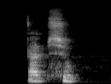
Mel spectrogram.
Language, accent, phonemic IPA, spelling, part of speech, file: French, Canada, /ap.su/, absous, adjective / verb, LL-Q150 (fra)-absous.wav
- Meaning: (adjective) absolved; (verb) 1. past participle of absoudre 2. first/second-person singular present indicative of absoudre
